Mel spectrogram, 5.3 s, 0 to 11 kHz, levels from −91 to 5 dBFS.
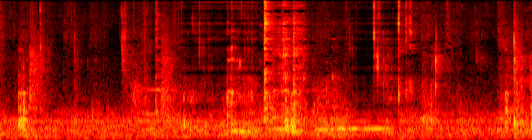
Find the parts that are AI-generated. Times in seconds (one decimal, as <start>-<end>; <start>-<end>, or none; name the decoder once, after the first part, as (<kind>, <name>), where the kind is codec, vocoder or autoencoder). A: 1.8-2.6 (codec, SNAC); 3.5-4.0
